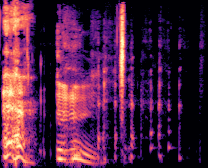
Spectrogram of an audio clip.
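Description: Two loud, exaggerated throat clearings, close to the microphone, each a raspy voiced rumble, followed by a scatter of small clicks and short breathy sounds as it trails off.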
